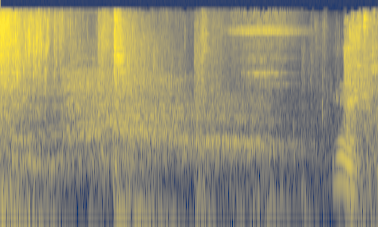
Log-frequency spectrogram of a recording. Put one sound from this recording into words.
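Swords clash with metallic clangs.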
